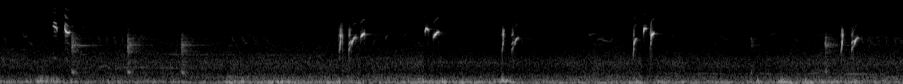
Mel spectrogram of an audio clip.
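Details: European goldfinch, khalwi song style, giving brief high chirped double notes at irregular intervals of one to two seconds, separated by quiet gaps with a soft low background noise.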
